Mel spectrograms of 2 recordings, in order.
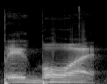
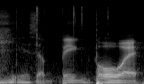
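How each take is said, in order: First: Excited exclaim. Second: Fond slow laugh through the words; laughing admiration. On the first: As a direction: cheer it out like a proud owner. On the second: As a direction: savour it with a laugh. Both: Real, not acted. Admiring the big cat.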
